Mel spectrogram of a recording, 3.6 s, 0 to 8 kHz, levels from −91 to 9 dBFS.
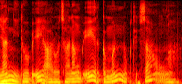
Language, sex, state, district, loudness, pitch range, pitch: Garo, male, Meghalaya, West Garo Hills, -25 LUFS, 90-135 Hz, 100 Hz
